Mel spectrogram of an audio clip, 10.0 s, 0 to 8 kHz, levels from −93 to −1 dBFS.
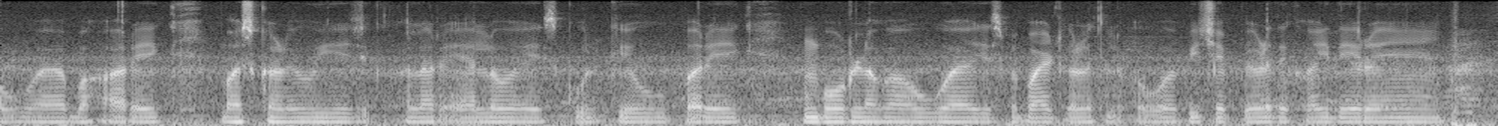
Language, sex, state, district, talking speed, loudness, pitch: Hindi, male, Bihar, Araria, 205 wpm, -18 LUFS, 105 Hz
